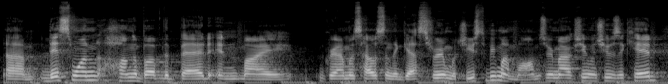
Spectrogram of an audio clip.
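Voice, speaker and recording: A young man, casually talking through a tour of his loft apartment in a relaxed way, with lots of filler words. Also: mid-range voice, normal speed. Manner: chatty, relaxed, full of "like" and "um" fillers. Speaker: vlogger giving a home tour. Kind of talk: casual home tour talk. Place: large loft apartment indoors.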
